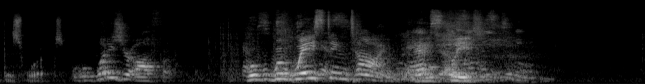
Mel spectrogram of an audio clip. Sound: lively crowd ambience

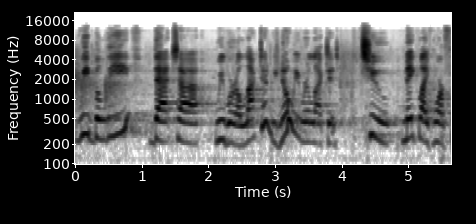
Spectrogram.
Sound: applause

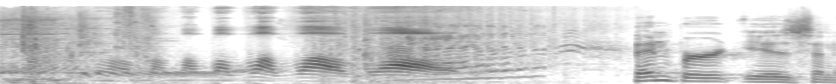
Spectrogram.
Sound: wall-e shuddering

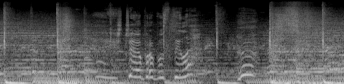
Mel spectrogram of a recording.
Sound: gasps

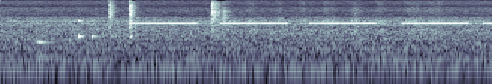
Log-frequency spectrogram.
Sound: beeping

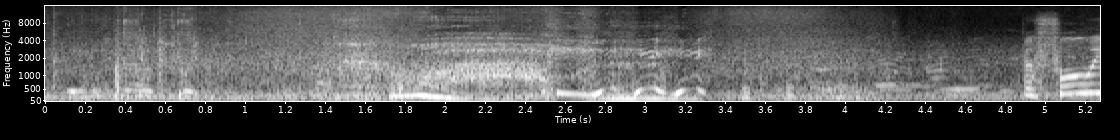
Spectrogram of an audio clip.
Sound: giggling

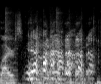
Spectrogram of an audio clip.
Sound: group laughs

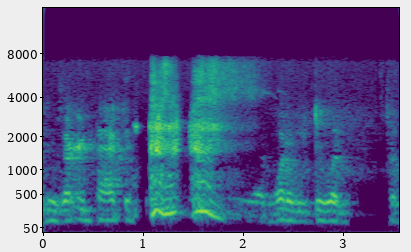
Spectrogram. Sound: clears throat

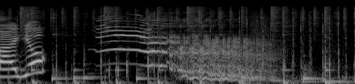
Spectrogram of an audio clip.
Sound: neighing

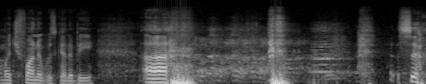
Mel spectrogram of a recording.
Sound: laughter

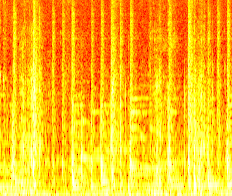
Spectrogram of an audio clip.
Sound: crunching

